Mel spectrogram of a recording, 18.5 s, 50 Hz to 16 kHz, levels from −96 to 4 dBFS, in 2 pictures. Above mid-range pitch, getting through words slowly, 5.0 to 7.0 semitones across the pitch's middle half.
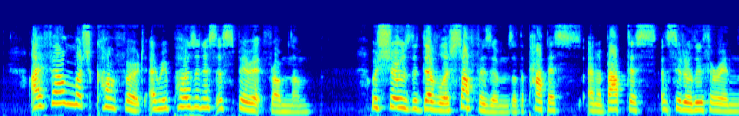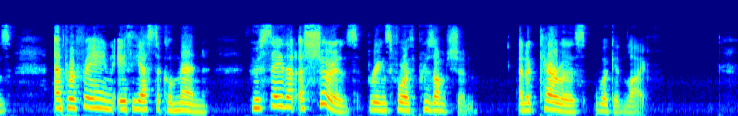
Yes: high, 205 Hz; slow, 125 wpm; average, 5.3 semitones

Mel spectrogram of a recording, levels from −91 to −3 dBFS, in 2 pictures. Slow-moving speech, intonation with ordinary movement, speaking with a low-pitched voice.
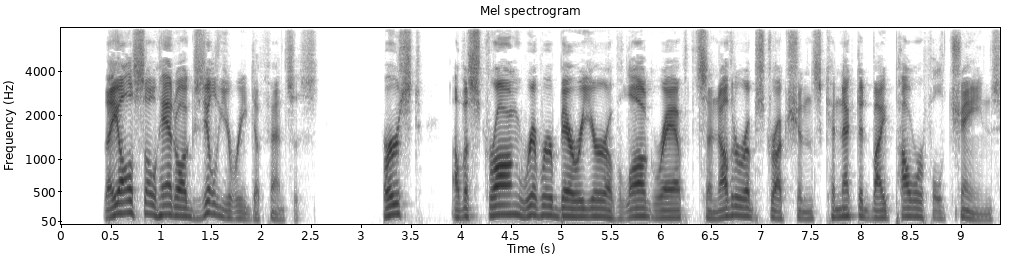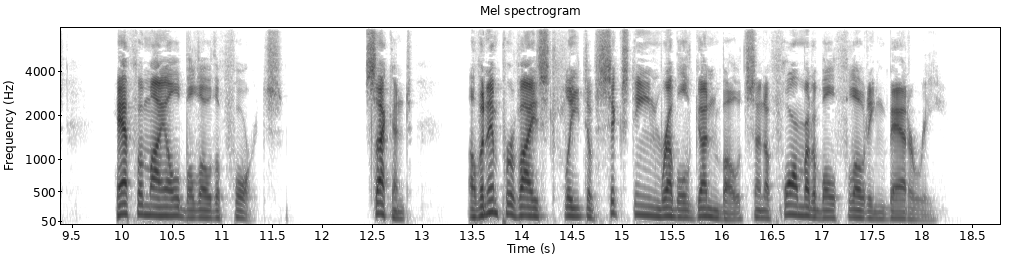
Yes: slow, 130 wpm; average, 4.7 semitones; low, 120 Hz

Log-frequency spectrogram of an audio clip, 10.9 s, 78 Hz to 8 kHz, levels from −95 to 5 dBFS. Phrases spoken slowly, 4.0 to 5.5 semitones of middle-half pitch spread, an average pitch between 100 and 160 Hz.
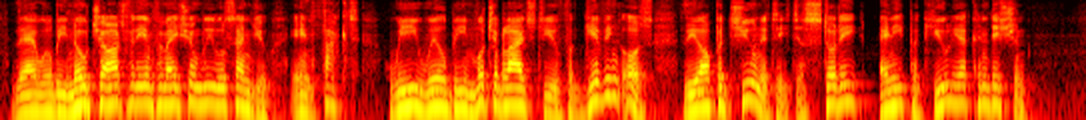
No: average, 170 wpm; average, 5.1 semitones; low, 135 Hz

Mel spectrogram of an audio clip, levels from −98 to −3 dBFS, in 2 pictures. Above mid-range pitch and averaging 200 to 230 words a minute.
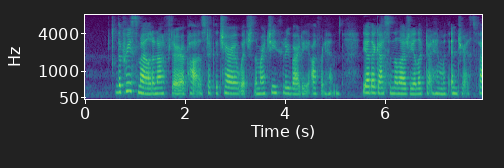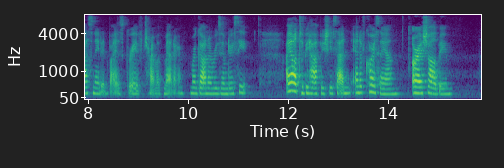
Yes: high, 200 Hz; fast, 205 wpm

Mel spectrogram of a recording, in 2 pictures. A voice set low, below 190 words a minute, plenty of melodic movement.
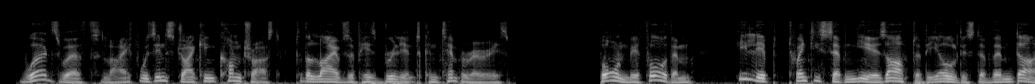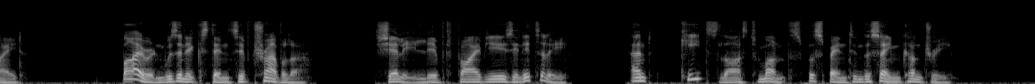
Yes: low, 115 Hz; average, 140 wpm; wide, 5.9 semitones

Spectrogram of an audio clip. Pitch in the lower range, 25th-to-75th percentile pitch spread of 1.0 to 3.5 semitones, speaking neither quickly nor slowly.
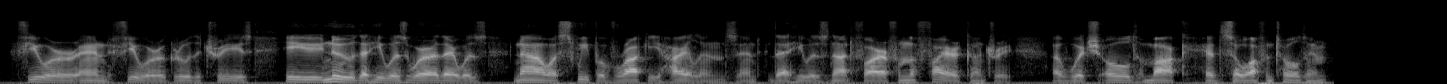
Yes: very low, 90 Hz; narrow, 2.6 semitones; average, 160 wpm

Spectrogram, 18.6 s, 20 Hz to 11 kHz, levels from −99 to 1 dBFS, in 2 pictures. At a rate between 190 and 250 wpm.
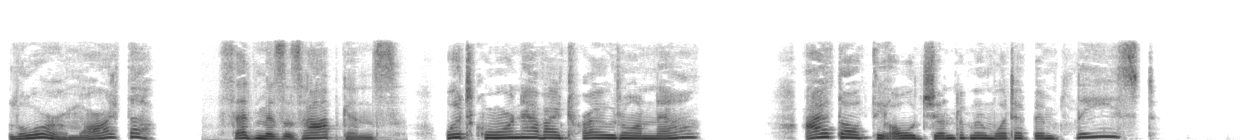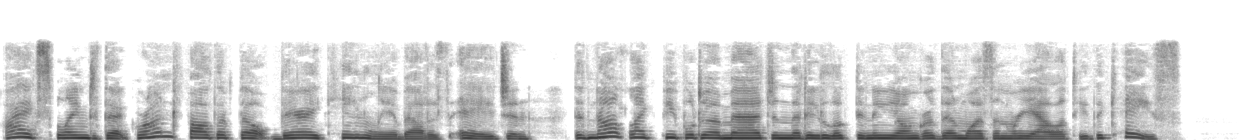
No: average, 160 wpm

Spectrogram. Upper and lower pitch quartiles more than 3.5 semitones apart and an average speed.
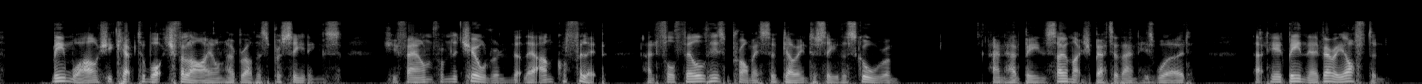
Yes: average, 4.4 semitones; average, 190 wpm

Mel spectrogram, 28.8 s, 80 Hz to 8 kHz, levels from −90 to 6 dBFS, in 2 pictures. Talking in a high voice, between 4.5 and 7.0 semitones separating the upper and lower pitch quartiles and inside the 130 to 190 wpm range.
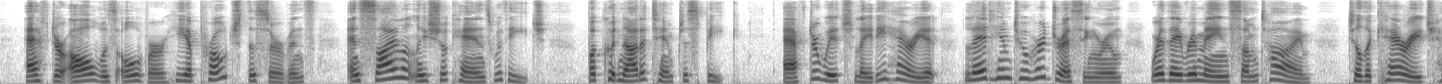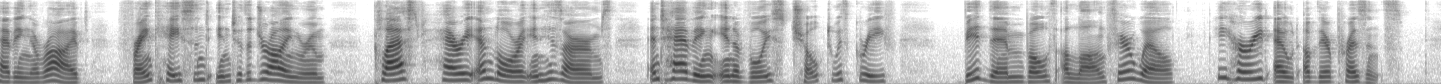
Yes: high, 195 Hz; wide, 5.5 semitones; average, 150 wpm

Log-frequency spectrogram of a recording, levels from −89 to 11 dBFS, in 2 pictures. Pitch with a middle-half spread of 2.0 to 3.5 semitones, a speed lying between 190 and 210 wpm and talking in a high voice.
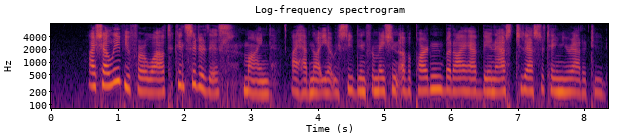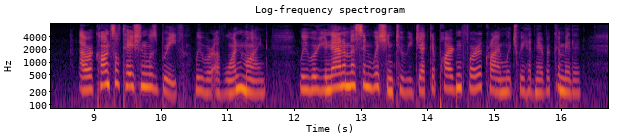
Yes: average, 3.2 semitones; average, 195 wpm; high, 210 Hz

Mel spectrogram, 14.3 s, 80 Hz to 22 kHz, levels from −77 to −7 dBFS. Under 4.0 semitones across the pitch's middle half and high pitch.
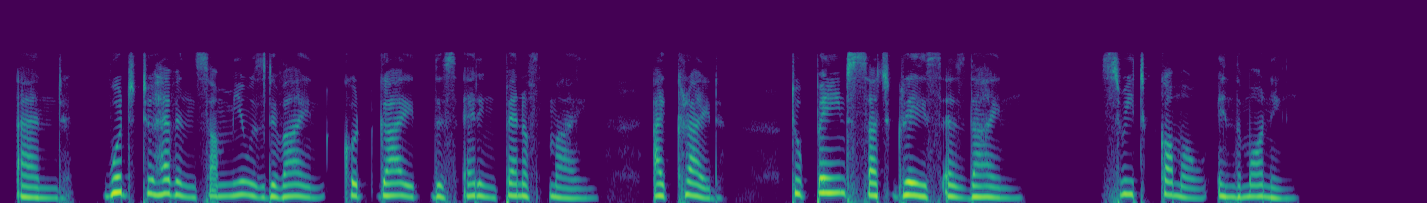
Yes: average, 3.3 semitones; high, 215 Hz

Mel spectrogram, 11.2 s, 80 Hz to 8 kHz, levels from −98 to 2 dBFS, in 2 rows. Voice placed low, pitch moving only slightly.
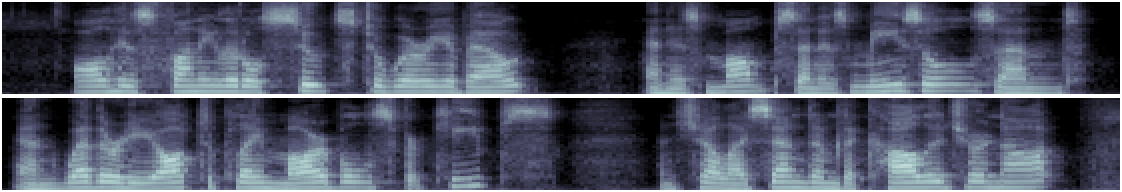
No: medium, 175 Hz; narrow, 2.2 semitones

